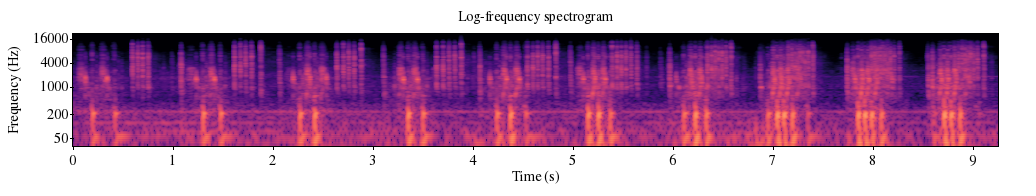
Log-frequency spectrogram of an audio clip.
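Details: 2003 Kawasaki KX60 two-stroke mini bike during teardown, NGK BR9ES plug: even, strong puffs from each kick about once per second, no knocks or scraping; normal kick-over, compression sounds healthy.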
